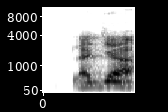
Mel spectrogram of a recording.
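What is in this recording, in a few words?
"lajak", Malay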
